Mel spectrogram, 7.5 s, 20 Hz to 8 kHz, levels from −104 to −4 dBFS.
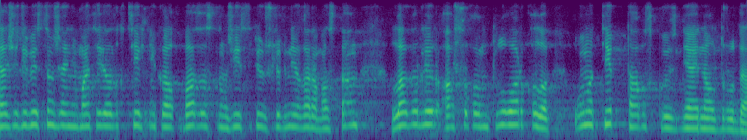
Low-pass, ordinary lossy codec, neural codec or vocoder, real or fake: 7.2 kHz; Opus, 32 kbps; vocoder, 22.05 kHz, 80 mel bands, HiFi-GAN; fake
